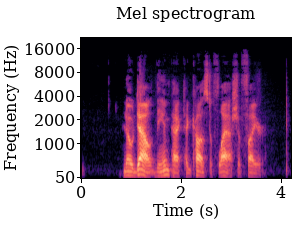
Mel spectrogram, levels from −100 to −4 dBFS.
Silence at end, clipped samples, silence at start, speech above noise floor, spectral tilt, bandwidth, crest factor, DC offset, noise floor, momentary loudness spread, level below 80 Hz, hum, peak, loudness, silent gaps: 0.6 s; under 0.1%; 0.85 s; 50 dB; -4 dB/octave; 14 kHz; 24 dB; under 0.1%; -72 dBFS; 13 LU; -68 dBFS; none; 0 dBFS; -22 LUFS; none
